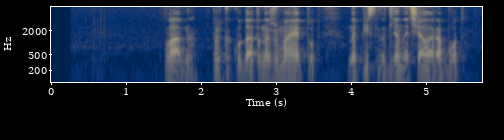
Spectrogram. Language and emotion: Russian, neutral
